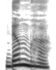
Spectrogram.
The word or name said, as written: ಡೊಂಬೆ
